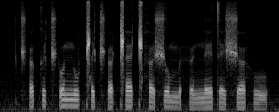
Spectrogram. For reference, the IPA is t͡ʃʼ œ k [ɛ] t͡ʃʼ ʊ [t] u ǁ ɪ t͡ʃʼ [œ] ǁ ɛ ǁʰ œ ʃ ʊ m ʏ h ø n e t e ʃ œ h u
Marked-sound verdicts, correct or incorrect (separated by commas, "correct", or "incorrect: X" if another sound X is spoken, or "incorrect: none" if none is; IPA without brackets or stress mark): incorrect: ʏ, incorrect: n, correct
